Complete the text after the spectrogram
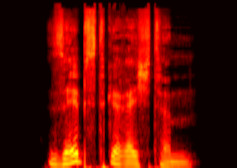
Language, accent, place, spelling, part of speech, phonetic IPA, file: German, Germany, Berlin, selbstgerechtem, adjective, [ˈzɛlpstɡəˌʁɛçtəm], De-selbstgerechtem.ogg
- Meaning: strong dative masculine/neuter singular of selbstgerecht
